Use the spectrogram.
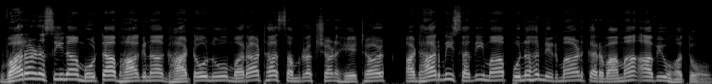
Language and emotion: Gujarati, neutral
